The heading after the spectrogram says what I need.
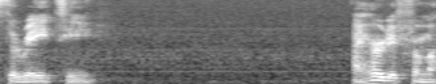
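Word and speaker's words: Réti: cool you tell people that it's not the reti it's the RTI I heard it from a Hungarian um that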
